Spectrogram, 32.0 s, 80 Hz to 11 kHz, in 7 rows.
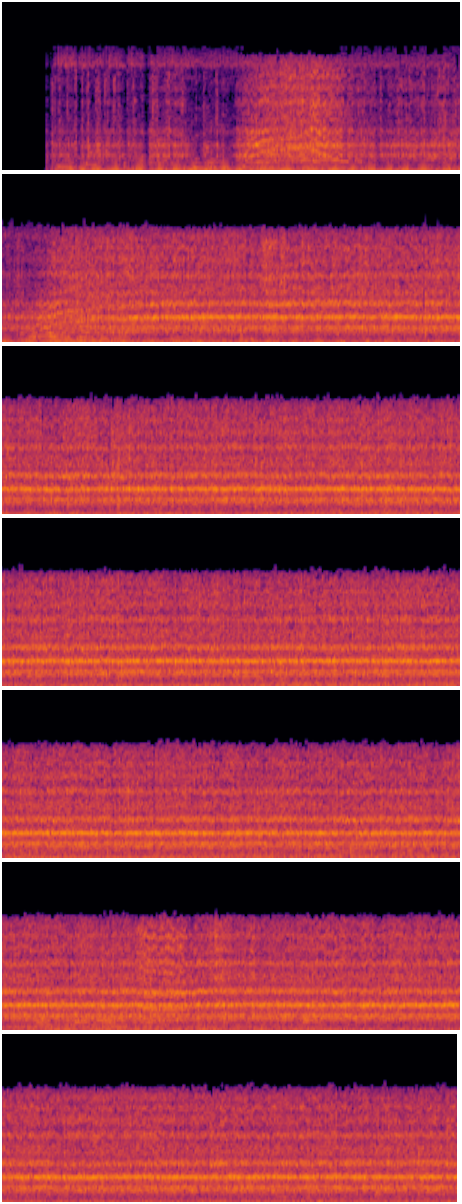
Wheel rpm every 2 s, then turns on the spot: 20, 50, 80, 200, 230, 230, 230, 230, 230, 230, 230, 230, 230, 230, 230, 230.
none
